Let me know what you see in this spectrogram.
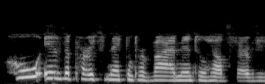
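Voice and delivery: ordinary talk, nothing marked

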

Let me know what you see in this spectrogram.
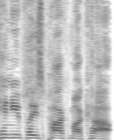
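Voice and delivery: plain

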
